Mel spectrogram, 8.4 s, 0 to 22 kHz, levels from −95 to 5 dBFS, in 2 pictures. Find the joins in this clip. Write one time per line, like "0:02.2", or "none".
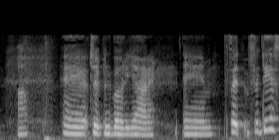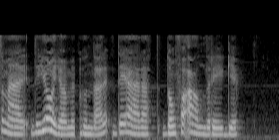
0:01.3
0:01.6
0:05.3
